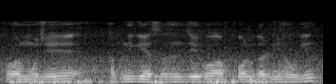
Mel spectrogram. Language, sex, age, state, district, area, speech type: Urdu, male, 30-45, Uttar Pradesh, Muzaffarnagar, urban, spontaneous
